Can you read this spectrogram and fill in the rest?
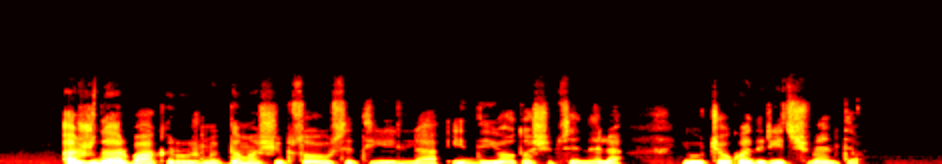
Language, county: Lithuanian, Vilnius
